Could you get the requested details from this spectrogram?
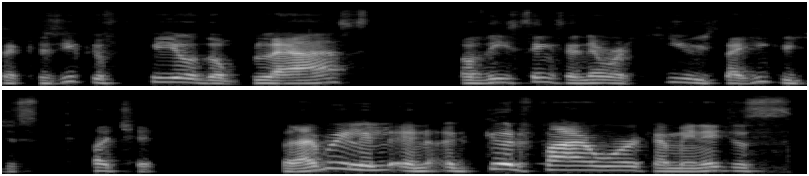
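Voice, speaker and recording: A man's voice: a little high, fairly bright tone. A man from Colombia, a Marine veteran, hosting a podcast in a rambling, casual monologue with frequent restarts and swearing.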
